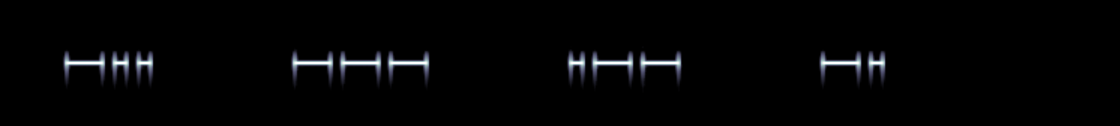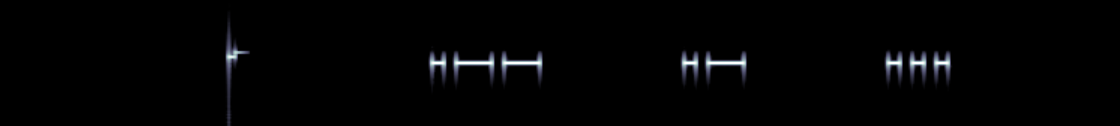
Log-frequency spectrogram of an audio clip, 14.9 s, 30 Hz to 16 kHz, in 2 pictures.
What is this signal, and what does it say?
Morse code, heard as a keyed tone, about 15 wpm, spaced as for 7 wpm, 700 Hz. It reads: DOWN WAS
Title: 4x Character Spacing - Top 500 Words - 15wpm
